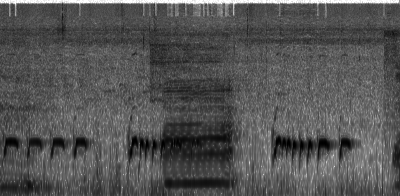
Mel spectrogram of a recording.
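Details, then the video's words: Cattle herded through the countryside, part of a herd of dozens: a single drawn-out low moo in the middle, framed by short repeated high whistled trills before and after. "cow sound cow Moo"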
